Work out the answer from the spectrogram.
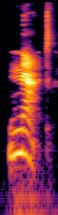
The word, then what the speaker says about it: gnat: Right is spelled W-R-I-T-E. Number 3, gnat.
